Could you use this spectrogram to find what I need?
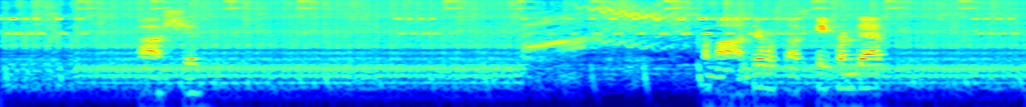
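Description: Bright chiming game effects burst out in quick flurries.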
